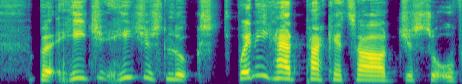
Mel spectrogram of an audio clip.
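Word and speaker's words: Paquetá: So, but yeah, I think that Scamacca is better with Paqueta in the team, and that is how it's pronounced, Duke. Paqueta, Paqueta.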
